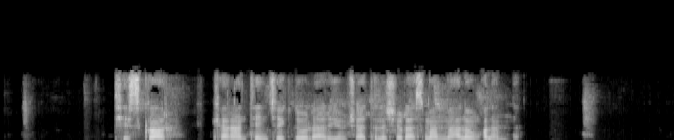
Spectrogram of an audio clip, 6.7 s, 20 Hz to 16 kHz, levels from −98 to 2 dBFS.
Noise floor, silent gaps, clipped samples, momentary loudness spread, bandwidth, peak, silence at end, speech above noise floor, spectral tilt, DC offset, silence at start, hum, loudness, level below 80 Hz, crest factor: -88 dBFS; none; under 0.1%; 17 LU; 8.2 kHz; 0 dBFS; 0.8 s; 66 dB; -1 dB/octave; under 0.1%; 0.25 s; none; -21 LUFS; -68 dBFS; 24 dB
